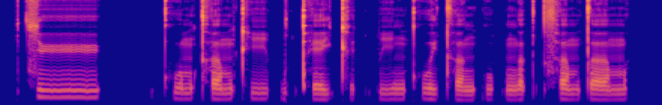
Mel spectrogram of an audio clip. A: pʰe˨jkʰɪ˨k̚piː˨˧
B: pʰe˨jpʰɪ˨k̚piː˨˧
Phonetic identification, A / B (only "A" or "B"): A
